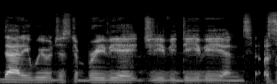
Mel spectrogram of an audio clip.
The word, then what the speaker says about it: GVDV: So is that how you pronounce it? Is it GVD? Is it GVDV?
